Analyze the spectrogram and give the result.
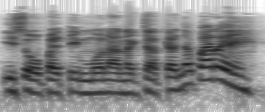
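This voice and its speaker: Man playing boastful cheating husband, Ilocano radio comedy, lively swinging pitch, exclamatory, defensive. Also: brisk. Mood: cocky. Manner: exclamatory, dismissive, whining protests.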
